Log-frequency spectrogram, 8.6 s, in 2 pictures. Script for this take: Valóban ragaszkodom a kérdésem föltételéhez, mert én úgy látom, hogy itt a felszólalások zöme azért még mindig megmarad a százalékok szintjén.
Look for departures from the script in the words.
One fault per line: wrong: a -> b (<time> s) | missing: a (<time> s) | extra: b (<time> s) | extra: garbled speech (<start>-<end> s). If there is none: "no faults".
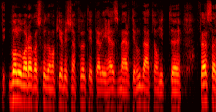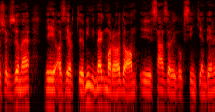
missing: hogy (3.2 s)
missing: még (6.0 s)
